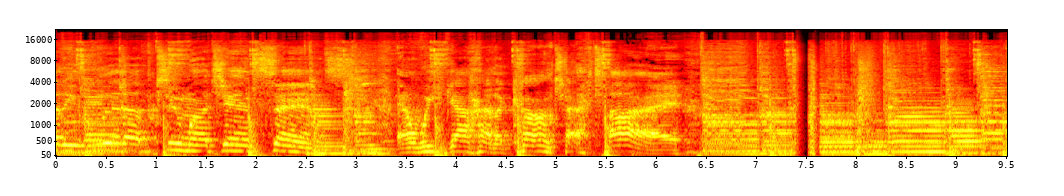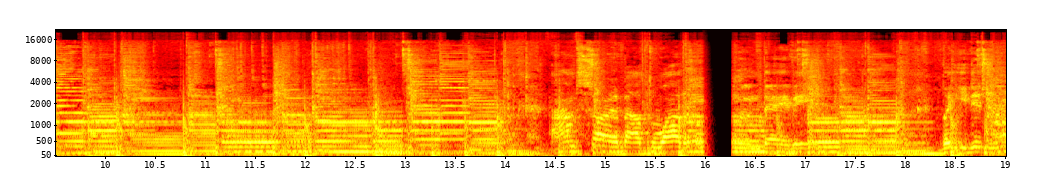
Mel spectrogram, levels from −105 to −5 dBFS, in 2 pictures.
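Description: At 7.39 to 7.66 s the audio carries its last sound on as a fading buzz or hiss for about a quarter second without falling silent, then resumes with roughly 120 ms skipped. This is likely a long network dropout, with the playout delay shifting by around 50 ms. From 10.55 to 10.72 s the sound drags at about 79% speed with unchanged pitch, stretched by 43 ms through repeated pitch periods or bits of pauses. This is a jitter buffer slow-down, rebuilding its reserve. At 15.97 to 16.30 s the sound again trails off into a fading buzz or hiss, with about 180 ms of silence at its end, then picks up exactly where it stopped with nothing lost. It is likely a call audio freeze: delayed packets emptied the buffer, inserting a 294 ms gap and pushing everything after it later.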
